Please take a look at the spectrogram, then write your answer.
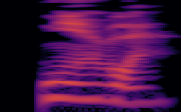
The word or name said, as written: Niebla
